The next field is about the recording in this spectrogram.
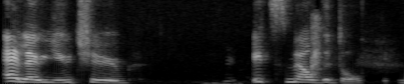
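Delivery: put-on speaking with British accent. Speaking as Mel the Dolphin to YouTube viewers, British accent. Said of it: "I'm British for some reason".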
